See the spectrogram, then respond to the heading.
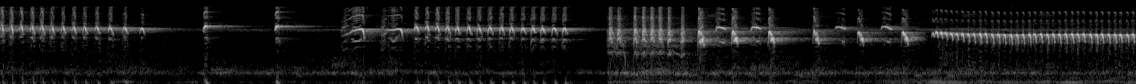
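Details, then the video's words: Agitated white-rumped shama in full night song, pouring out imitated garden sounds: rapid rattling series of high notes, thin whistles, dense chattering bursts, then a fast shrill trill at the close; faint low hum beneath. "malam hari malah koar koar,,,murai batu ngamuk isian se kebon keluar"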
